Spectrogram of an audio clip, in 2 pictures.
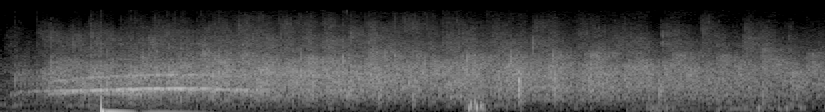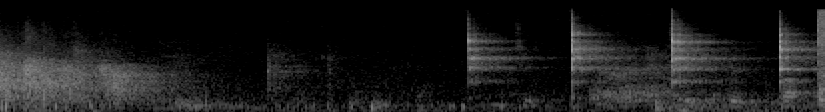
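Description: Audience applauding, with a whistle rising and falling near the start; the applause dies away after about seven seconds. Near the end, four sharp clicks about three-quarters of a second apart: drumsticks struck together as a count-in for the next song.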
